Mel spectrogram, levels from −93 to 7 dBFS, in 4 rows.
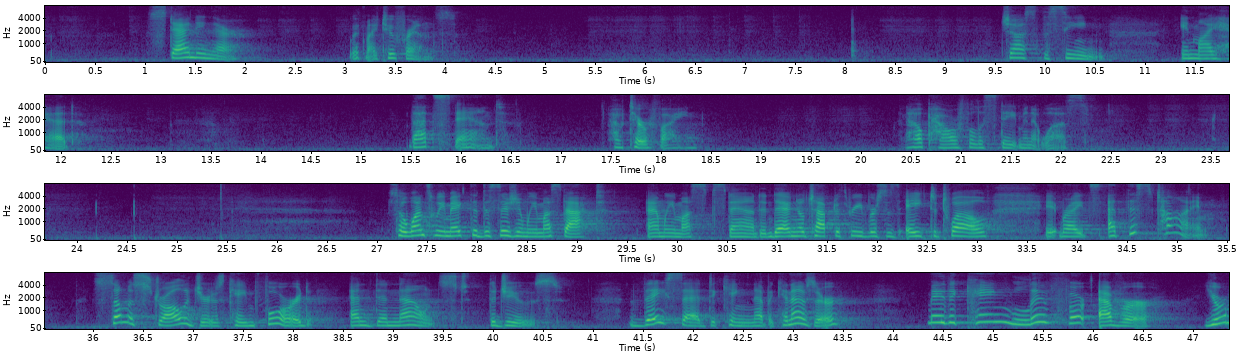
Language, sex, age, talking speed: English, female, 50-69, 85 wpm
